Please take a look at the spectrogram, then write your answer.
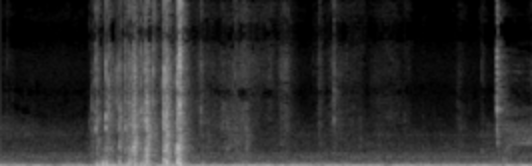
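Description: Tarot and oracle cards being shuffled and pulled, a dense burst of crisp riffling close by for about half a second, then soft handling over a steady low hum, with no talk.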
